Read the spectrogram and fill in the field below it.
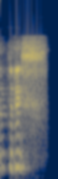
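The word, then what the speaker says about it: त्रिः: रहा है सप्त, तो यहाँ पे त्रिस, विसर्ग का उच्चारण होगा त्रिस, त्रिस आधा स हलंत स, त्रिस, सप्त, सप्त, सप्त, सप्त कृत्व, कृत्वक।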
